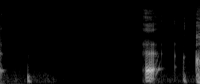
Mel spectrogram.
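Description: A pause in a man's speech. It is silent for about a second, then a short throaty vocal sound and a few small mouth clicks come as he starts to speak again.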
